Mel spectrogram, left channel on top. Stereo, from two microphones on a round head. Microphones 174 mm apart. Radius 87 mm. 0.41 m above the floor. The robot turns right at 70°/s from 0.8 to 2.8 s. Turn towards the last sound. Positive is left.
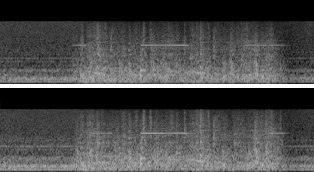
No sound to turn to.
